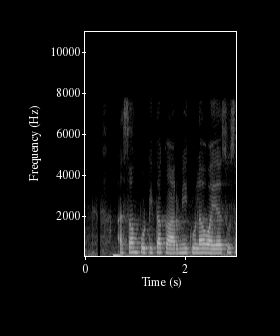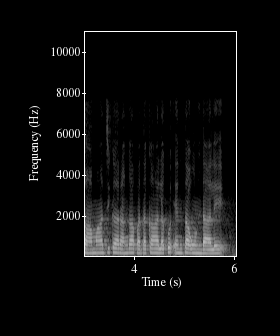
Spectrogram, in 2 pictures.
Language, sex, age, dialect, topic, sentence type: Telugu, female, 36-40, Telangana, banking, question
